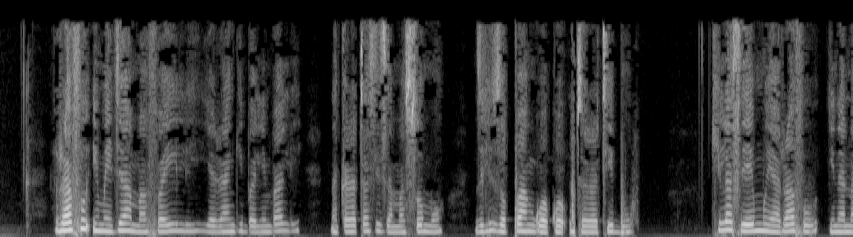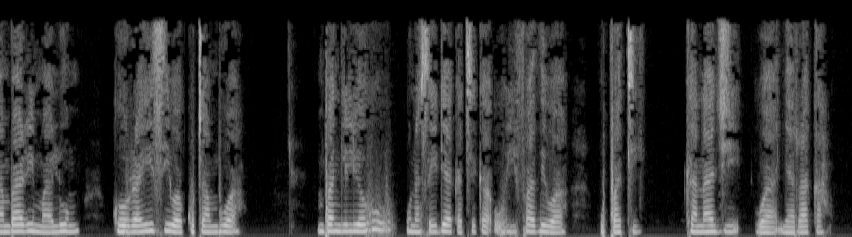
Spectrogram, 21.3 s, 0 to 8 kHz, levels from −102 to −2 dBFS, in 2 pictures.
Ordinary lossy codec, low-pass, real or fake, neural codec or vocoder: MP3, 32 kbps; 7.2 kHz; real; none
